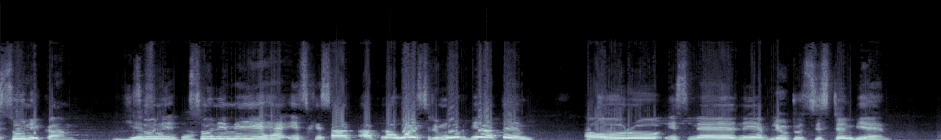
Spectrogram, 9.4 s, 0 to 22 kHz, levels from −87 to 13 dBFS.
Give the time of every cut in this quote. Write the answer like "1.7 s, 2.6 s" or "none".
none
